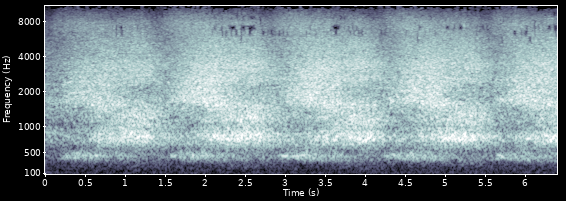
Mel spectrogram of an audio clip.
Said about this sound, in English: The crowd chants with a huge cheer and chants of CM Punk's name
